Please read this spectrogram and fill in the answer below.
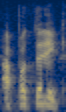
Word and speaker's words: apotheek: We call it apotheek in Dutch, but it means pharmacy, right?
